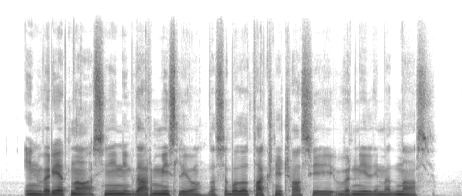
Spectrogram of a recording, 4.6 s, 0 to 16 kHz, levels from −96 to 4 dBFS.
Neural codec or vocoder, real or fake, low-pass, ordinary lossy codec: vocoder, 44.1 kHz, 128 mel bands, Pupu-Vocoder; fake; 14.4 kHz; none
